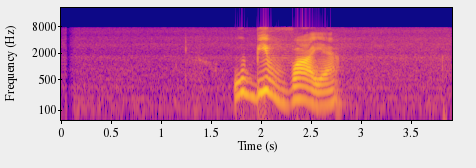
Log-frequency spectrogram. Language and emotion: Russian, angry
